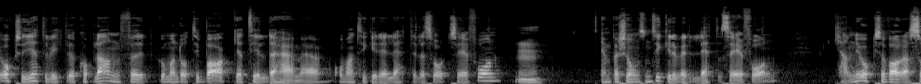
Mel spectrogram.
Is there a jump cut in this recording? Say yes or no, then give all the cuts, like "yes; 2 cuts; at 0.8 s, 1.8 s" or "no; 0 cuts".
no; 0 cuts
